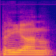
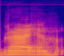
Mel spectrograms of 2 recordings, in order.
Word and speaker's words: Brian: "shtooff" for stuff, and "Bree-uhn". That was my name, you know. But we didn't pronounce it like Brian. Everyone said "Bree-uhn".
